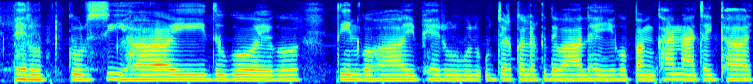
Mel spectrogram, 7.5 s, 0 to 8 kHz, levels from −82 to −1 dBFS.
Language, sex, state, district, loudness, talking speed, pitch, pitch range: Bajjika, female, Bihar, Vaishali, -26 LUFS, 160 wpm, 175 Hz, 170-175 Hz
